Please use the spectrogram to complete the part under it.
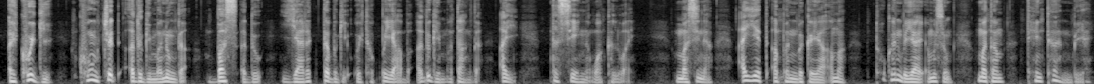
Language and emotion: Manipuri, fearful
